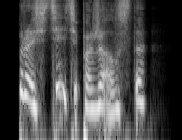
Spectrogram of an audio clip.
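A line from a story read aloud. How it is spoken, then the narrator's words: Sobbing. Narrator (Russian): всхлипнула она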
